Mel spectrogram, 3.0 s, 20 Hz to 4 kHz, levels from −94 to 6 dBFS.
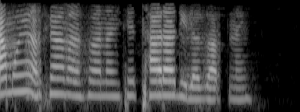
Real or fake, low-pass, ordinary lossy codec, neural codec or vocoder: real; 3.6 kHz; AAC, 16 kbps; none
